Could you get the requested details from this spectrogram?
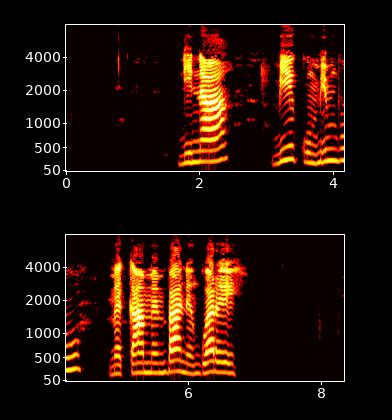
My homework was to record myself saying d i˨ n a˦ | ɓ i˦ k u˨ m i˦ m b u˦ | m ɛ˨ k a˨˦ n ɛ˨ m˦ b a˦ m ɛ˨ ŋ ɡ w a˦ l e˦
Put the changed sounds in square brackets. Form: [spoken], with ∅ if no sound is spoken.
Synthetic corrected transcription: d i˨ n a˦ | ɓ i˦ k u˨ m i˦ m b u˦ | m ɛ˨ k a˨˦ [m] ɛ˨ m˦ b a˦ [n] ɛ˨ ŋ ɡ w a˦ [ɾ] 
